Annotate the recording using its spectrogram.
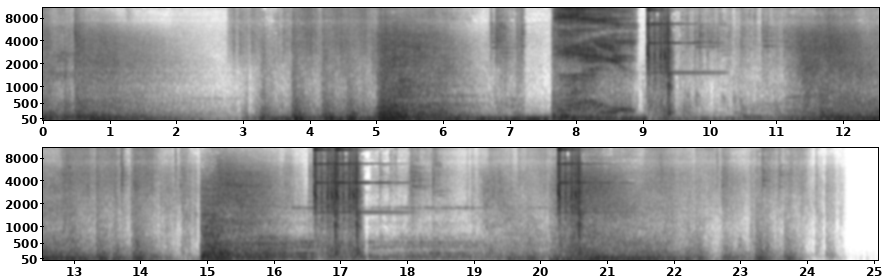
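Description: Fiery spell blasts and magical impacts burst and crackle.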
